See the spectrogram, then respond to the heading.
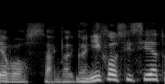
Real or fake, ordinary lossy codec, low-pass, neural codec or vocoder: fake; AAC, 32 kbps; 7.2 kHz; codec, 16 kHz, 2 kbps, X-Codec, HuBERT features, trained on balanced general audio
